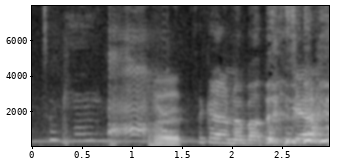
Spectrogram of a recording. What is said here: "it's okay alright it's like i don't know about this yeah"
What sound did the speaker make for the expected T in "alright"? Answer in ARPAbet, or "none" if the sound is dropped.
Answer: none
